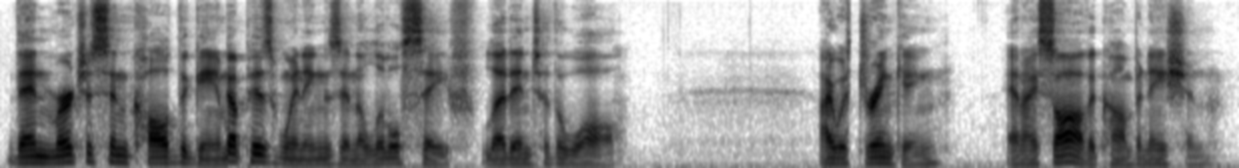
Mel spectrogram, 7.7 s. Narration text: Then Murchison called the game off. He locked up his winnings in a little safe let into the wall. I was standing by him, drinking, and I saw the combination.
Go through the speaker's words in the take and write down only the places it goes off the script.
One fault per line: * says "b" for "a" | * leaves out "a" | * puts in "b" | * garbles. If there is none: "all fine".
* leaves out "off He locked"
* leaves out "standing by him"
